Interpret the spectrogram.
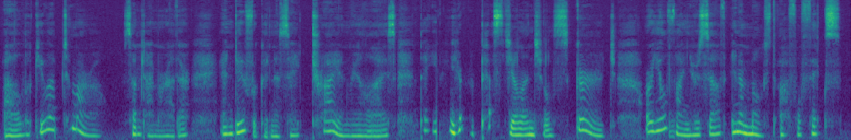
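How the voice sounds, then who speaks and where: Female reader as young boy, storybook, sensible, polite, matter-of-fact, soft whisper, lilting, dry close sound. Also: lowish voice, big pitch swings, moderate pace, husky, no room sound, exaggerated voice. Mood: exasperated, earnest. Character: sensible, frank young boy, kindly exasperated.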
